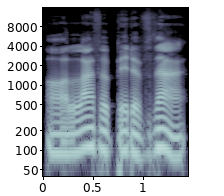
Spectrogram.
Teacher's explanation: So the H of have, we have lost that. And now because of that, the L in I'll, I will, has now linked to av. So it's I'll have a bit of that. · Term: connected speech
